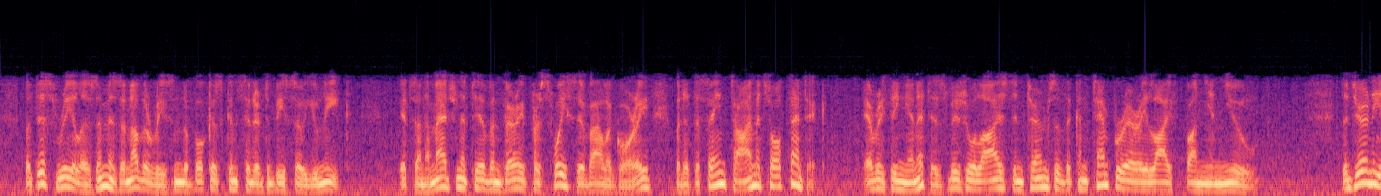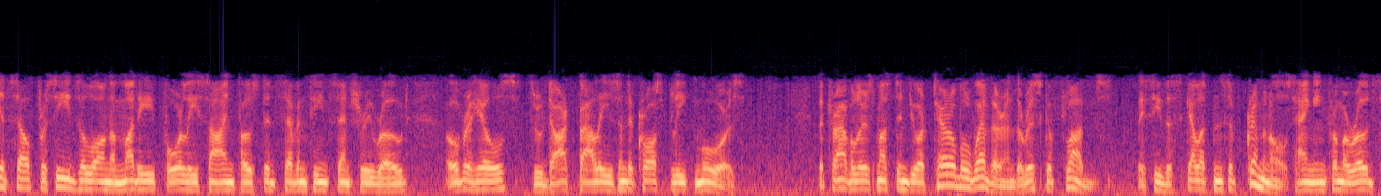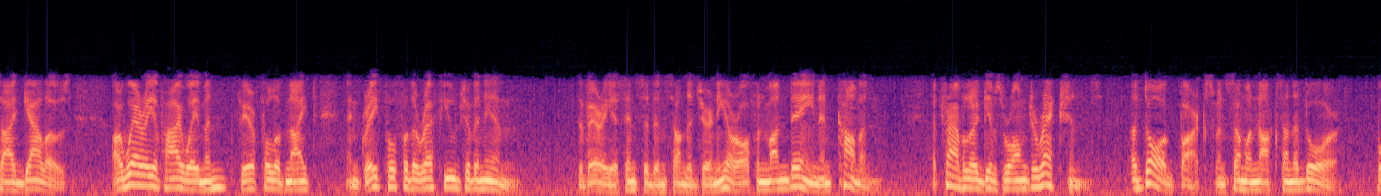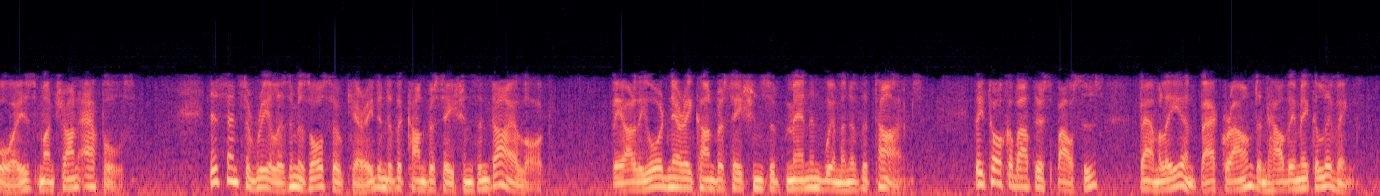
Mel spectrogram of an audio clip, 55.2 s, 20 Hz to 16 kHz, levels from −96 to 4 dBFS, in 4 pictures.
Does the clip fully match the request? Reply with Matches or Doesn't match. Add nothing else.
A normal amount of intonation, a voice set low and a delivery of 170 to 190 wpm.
Matches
